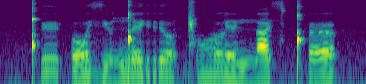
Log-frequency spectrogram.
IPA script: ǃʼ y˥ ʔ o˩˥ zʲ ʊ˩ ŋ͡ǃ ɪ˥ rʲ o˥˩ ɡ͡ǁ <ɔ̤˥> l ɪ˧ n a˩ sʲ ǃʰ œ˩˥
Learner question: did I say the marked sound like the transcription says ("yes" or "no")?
yes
